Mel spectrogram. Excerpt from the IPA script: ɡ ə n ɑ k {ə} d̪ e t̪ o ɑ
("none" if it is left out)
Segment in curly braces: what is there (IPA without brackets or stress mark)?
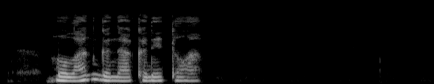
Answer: ə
